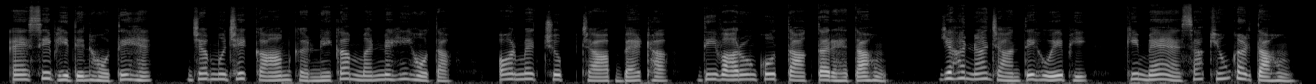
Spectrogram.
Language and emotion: Hindi, sad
